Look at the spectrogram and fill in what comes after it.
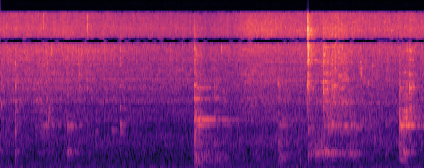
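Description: Boiled chicken pieces going into hot masala paste in a pot, with a steady sizzle. Three short, louder bursts come about two, three and four seconds in as more pieces drop into the hot paste.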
